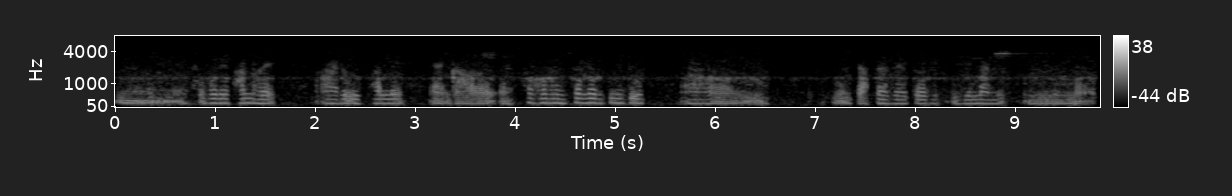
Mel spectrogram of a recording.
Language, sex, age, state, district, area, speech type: Assamese, female, 45-60, Assam, Goalpara, urban, spontaneous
